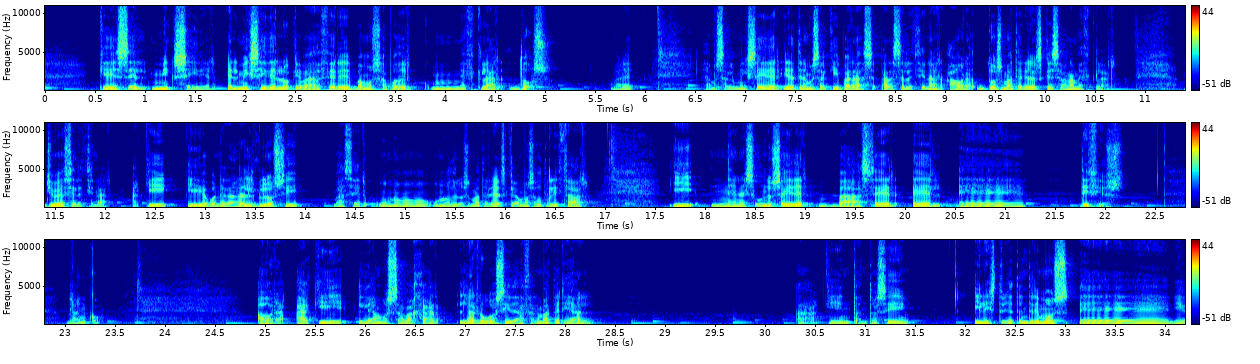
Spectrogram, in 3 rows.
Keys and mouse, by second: 4.9 click, 12.2 click, 13.6 click, 18.7 click, 21.9 click, 26.3 click, 32.7 middle click.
